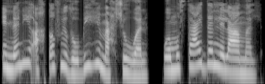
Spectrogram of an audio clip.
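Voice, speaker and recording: A woman reading a storybook, voicing a young female spy who speaks softly and gently. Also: fairly high pitch, expressive, fairly quick, no room sound, clean studio sound, lightly acted. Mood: gentle. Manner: soft and gentle. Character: devoted young woman spy, soft and teasing.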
